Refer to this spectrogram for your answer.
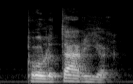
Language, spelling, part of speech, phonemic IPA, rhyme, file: Dutch, proletariër, noun, /ˌproː.ləˈtaː.ri.ər/, -aːriər, Nl-proletariër.ogg
- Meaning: proletarian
